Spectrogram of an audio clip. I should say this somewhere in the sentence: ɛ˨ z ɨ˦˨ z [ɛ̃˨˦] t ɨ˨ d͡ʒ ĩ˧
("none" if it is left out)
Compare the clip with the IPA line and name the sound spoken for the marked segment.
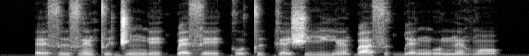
ɛ̃˦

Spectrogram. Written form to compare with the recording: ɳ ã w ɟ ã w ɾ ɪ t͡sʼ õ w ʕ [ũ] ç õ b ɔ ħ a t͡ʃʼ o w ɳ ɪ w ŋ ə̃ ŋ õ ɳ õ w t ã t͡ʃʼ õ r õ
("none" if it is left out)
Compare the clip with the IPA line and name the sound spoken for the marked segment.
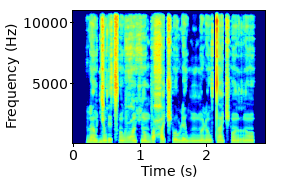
ũ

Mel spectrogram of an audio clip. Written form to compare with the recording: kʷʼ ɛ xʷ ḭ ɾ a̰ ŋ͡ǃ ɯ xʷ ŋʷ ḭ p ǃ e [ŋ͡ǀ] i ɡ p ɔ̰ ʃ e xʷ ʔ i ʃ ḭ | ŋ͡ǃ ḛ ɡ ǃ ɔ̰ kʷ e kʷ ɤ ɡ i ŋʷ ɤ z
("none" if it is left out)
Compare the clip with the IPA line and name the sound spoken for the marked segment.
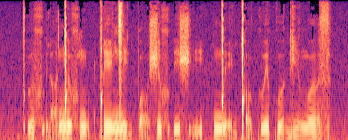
ŋ͡ǀ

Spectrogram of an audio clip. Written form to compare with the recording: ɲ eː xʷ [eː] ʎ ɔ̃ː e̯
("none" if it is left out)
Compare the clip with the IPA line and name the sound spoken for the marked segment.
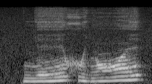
e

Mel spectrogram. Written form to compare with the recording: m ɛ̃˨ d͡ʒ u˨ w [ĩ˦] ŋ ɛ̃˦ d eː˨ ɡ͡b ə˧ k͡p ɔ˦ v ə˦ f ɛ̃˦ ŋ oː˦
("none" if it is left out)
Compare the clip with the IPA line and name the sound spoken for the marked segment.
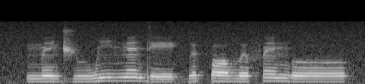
ĩ˦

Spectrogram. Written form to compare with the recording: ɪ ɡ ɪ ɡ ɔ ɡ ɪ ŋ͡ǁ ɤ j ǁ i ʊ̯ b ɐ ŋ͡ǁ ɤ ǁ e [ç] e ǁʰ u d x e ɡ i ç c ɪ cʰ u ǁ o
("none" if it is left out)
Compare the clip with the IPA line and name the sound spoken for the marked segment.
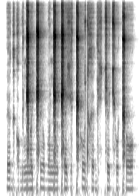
ç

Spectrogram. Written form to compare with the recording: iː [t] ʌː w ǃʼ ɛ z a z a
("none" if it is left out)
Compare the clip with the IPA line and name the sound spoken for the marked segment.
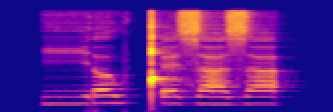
ɾ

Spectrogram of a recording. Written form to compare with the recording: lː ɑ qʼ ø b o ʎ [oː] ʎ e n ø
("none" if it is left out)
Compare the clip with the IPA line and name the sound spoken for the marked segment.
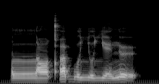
o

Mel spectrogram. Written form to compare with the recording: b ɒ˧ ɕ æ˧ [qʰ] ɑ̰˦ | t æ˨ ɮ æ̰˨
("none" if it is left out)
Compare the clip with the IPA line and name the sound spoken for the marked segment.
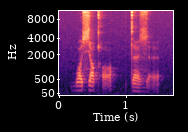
qʰ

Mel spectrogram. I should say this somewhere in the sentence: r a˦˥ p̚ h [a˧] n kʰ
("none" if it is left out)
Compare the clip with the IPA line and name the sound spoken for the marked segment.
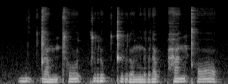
a˥˩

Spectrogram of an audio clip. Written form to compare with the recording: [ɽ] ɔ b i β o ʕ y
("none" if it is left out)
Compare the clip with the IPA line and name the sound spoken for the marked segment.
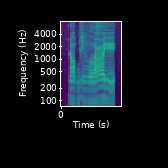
ɽ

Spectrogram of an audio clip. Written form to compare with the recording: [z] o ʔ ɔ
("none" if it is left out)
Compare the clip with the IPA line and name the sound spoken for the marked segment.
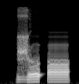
ʐ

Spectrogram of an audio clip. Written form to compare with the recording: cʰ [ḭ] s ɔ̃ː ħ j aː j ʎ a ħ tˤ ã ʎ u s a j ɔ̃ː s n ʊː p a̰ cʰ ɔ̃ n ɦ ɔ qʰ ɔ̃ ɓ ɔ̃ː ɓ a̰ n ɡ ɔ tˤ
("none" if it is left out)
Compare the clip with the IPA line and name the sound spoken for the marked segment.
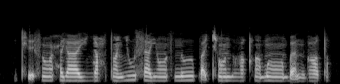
ḛ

